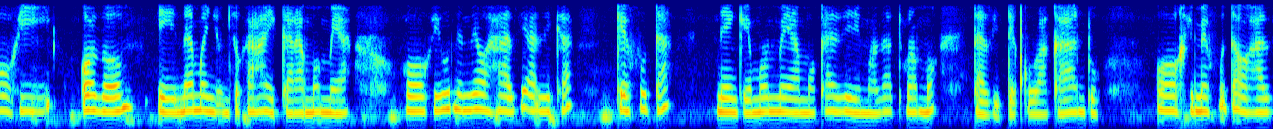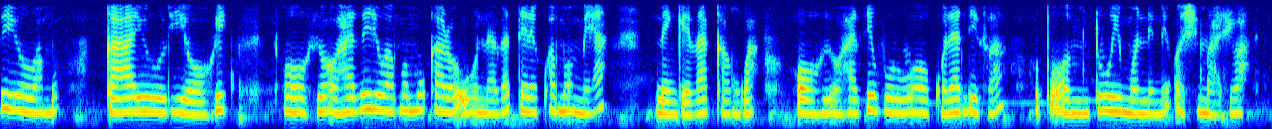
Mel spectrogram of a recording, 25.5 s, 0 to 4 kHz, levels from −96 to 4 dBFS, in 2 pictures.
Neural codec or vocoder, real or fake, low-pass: codec, 16 kHz, 16 kbps, FunCodec, trained on Chinese and English, 50 frames a second; fake; 3.6 kHz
